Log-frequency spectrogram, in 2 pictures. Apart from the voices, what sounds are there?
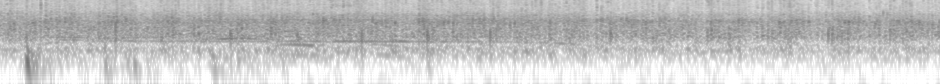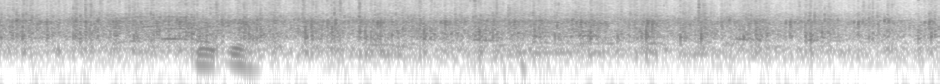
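audience applause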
